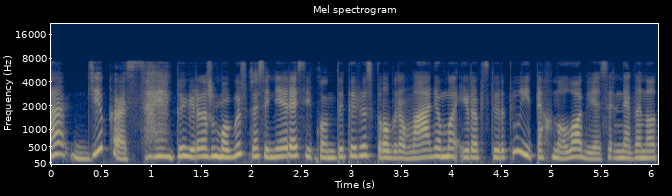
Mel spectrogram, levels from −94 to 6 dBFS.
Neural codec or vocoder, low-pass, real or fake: codec, 16 kHz, 1 kbps, FunCodec, trained on Chinese and English, 50 frames a second; 7.2 kHz; fake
